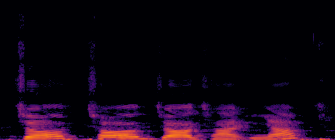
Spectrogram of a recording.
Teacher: तालु का जो अगला भाग होता है वहाँ पर ज़बान लगती है, तो इसकी इन वर्णों का उच्चारण होता है च, छ, ज, झ, इया। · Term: तालव्य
